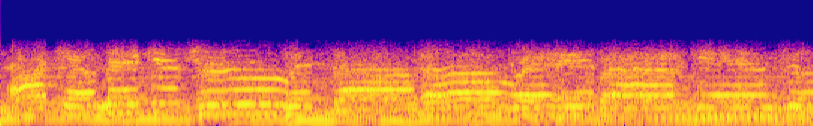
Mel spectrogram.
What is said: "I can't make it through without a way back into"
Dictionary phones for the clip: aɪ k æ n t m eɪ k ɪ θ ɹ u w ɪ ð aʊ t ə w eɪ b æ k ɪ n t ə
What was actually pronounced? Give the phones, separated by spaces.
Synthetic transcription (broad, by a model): aɪ k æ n m eɪ k ɪ t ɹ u w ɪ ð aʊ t ə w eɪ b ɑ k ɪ n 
